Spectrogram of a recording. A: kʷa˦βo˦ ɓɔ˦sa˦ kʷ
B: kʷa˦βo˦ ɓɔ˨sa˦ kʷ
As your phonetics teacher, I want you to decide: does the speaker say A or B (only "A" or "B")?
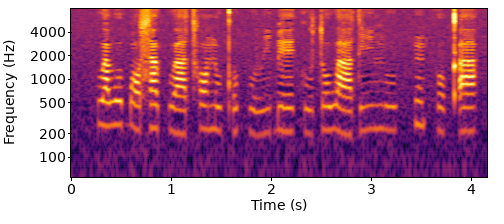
B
